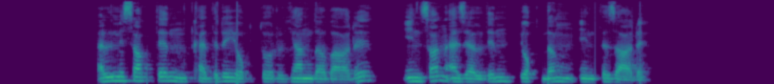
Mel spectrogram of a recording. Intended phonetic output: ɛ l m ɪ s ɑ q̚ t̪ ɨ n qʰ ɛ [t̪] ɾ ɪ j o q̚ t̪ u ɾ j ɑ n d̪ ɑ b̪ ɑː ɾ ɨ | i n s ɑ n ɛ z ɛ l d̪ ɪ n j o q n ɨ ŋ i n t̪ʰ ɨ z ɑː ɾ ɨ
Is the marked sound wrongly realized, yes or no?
yes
